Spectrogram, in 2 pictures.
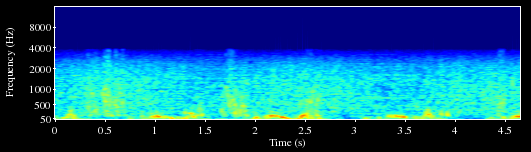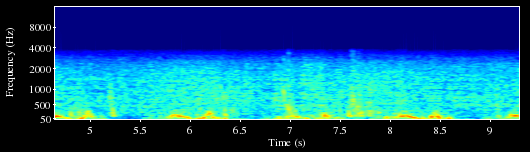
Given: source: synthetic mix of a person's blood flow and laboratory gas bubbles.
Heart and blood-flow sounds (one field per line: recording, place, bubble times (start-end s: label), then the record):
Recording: Doppler ultrasound of blood flow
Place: precordium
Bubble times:
0.27-0.73 s: bubbles
1.00-1.04 s: bubbles
1.27-1.34 s: bubbles
1.39-1.51 s: bubbles
1.63-2.08 s: bubbles
2.48-2.69 s: bubbles
3.81-3.97 s: bubbles
4.40-4.61 s: bubbles
4.75-4.97 s: bubbles
5.17-5.29 s: bubbles
6.29-6.50 s: bubbles
6.89-7.11 s: bubbles
7.27-7.35 s: bubbles
7.54-7.92 s: bubbles
8.04-8.15 s: bubbles
From the record:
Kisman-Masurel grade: 232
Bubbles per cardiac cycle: several, 3 to 8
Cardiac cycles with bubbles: 50 to 99%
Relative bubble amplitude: moderate (0.250 to 0.450)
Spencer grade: 3 (all of the cardiac periods contain showers or single bubble signals, but not dominating or overriding the cardiac motion signals)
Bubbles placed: anywhere in the cardiac cycle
